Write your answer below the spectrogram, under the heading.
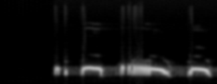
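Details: A single cooing phrase from a spotted dove, played to lure wild birds: short pips, a level coo, a trilled descending coo and a brief arched ending note, clean and free of other sounds.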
